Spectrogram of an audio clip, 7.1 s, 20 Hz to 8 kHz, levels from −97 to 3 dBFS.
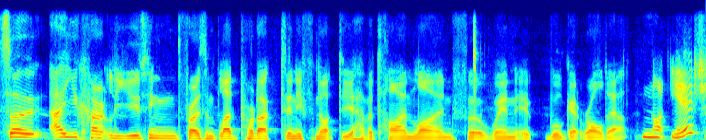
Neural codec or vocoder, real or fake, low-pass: none; real; 7.2 kHz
